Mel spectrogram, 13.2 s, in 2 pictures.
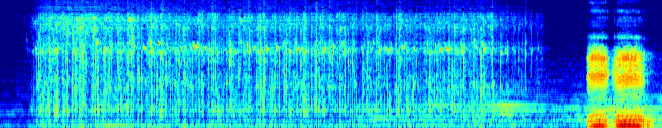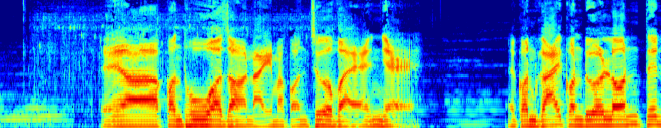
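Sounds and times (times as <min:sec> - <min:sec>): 
bamboo tobacco water pipe bubbling: 0:00.0 - 0:05.5, 0:06.8 - 0:10.2
speech: 0:07.7 - 0:10.9, 0:11.7 - 0:13.2.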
